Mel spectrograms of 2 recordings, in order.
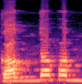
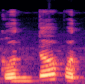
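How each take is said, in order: First: The first vowels are an open 'aw' sound. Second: The first vowels are a rounded 'o' sound. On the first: The speaker calls it wrong. "উচ্চারণটা কিন্তু গদ্য পদ্য নয়" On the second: The speaker calls it right. "তখন উচ্চারণটি ও এর মতো হয়"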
